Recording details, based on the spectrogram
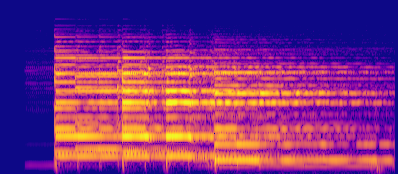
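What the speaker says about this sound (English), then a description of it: "And finally, I added this electric guitar filler." Electric guitar filler line for an indie folk song, played with delay and reverb effects: sustained chords ring out alone after a brief low hum, with several strums echoing and tailing off over four seconds.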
